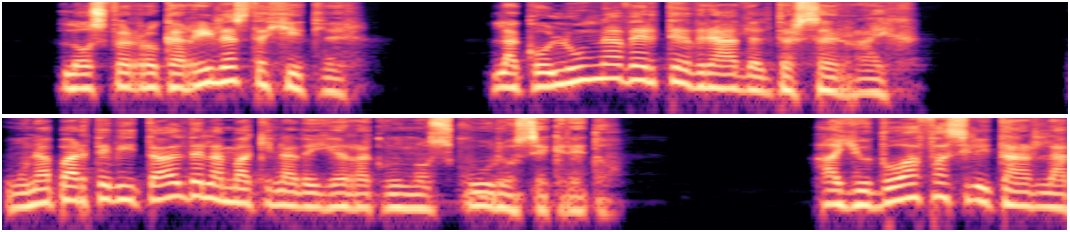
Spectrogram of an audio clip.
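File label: Spanish Latin American, male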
